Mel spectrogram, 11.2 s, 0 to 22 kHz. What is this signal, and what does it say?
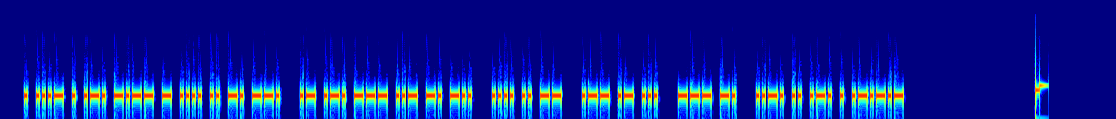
Morse code, heard as a keyed tone, about 40 wpm, 700 Hz. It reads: EVERYTHING AROUND HIM WAS ON FIRE.
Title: Sentences from Top 1000 Words - Review Part 3 - 40wpm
